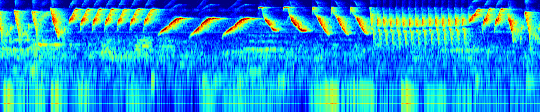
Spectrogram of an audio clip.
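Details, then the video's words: Canary performing master song for contest training: rapid chirps, rising upward-swept whistles, falling slurs, then a tight, fast rolling trill before chirps return. "Suara Burung Kenari - Cocok untuk Pancingan dan Lomba!"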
